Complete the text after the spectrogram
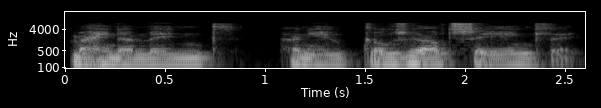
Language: Welsh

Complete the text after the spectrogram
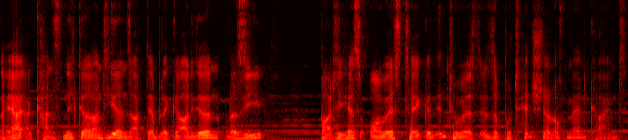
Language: German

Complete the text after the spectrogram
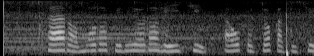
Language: Odia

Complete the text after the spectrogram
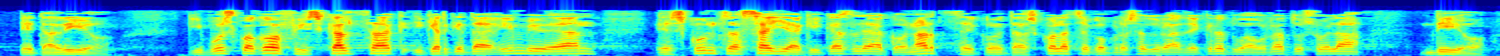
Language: Basque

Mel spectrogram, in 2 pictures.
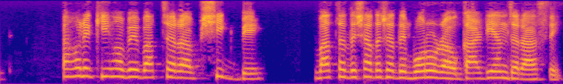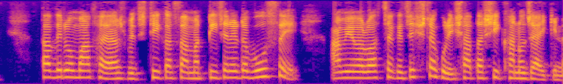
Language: Bangla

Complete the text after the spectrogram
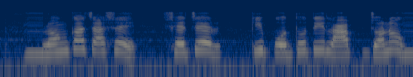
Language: Bangla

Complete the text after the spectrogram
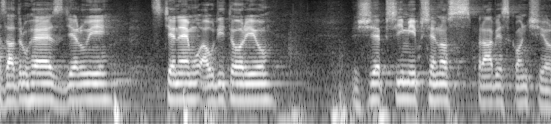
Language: Czech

